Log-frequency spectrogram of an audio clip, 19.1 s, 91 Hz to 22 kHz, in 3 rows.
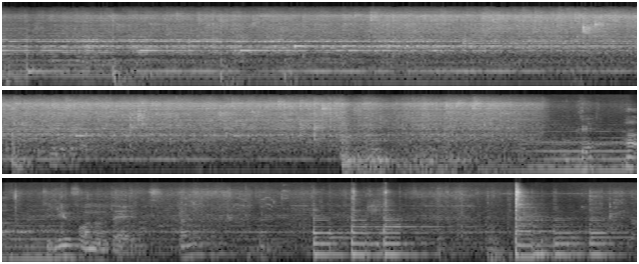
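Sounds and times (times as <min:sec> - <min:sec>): synthesizer chords: 0:00.0 - 0:08.6, 0:09.8 - 0:19.0
rushing noise wash: 0:00.0 - 0:12.0
low thumps: 0:05.7 - 0:06.9, 0:09.7 - 0:11.9.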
